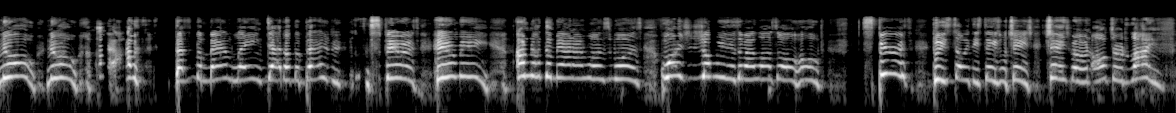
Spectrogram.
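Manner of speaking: high-pitched, desperate, begging voice. Retelling a film scene where Scrooge begs the spirit: imitating Scrooge pleading. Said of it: "And Scrooge is like".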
